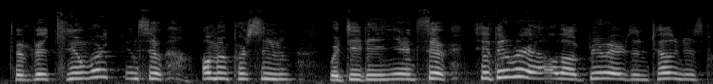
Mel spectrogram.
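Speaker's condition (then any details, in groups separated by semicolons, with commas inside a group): Cerebral palsy; talking impacted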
